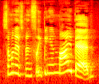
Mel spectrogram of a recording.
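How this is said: It is said in a middle-sized voice.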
